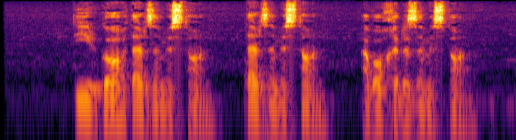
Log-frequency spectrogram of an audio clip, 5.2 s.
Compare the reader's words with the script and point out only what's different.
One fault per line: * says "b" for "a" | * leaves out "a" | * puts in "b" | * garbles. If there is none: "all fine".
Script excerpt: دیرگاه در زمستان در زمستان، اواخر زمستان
all fine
